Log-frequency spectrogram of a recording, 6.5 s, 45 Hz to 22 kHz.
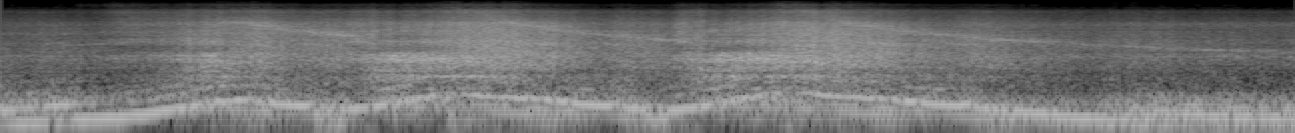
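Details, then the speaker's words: Ford XR6 ute, stock engine converted to turbo, true first start after build, 60 psi oil pressure: two clean throttle blips, revs rise and fall smoothly, no knocks, misses or rattles; lifters may be pumping up. Normal running. "again wee listen to to it listen to it does sound pretty good"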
